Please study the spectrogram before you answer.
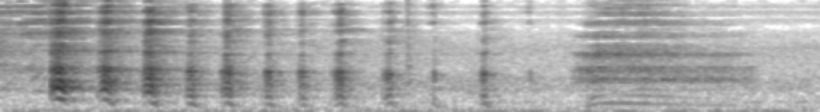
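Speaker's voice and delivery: long soft laugh at the absurdity; real soft laughter. Real, not acted. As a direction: let out a quiet, helpless laugh. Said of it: "I started laughing".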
